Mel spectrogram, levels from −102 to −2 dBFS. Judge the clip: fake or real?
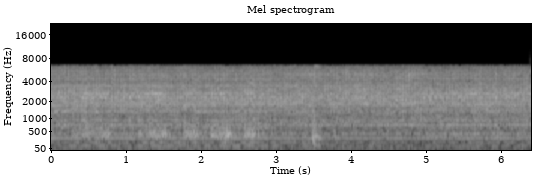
real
